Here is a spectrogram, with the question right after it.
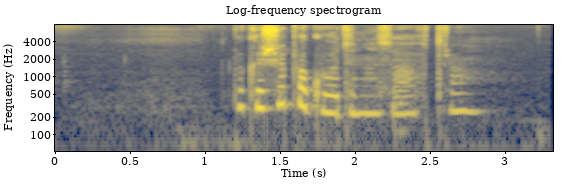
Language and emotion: Russian, neutral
